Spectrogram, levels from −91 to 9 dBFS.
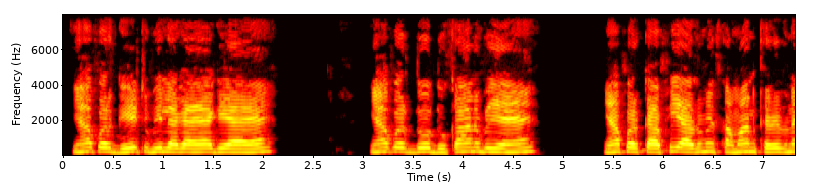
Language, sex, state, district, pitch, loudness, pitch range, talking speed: Hindi, male, Bihar, Saran, 225 Hz, -15 LUFS, 215-235 Hz, 165 wpm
